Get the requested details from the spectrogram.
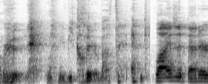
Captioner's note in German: lacht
